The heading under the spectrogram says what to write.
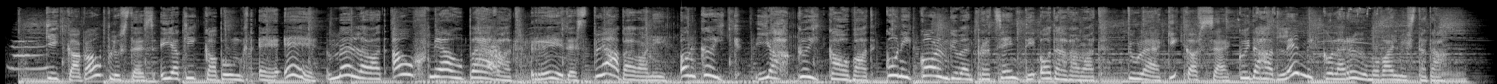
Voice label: (MOT) Estų balsas; moteris

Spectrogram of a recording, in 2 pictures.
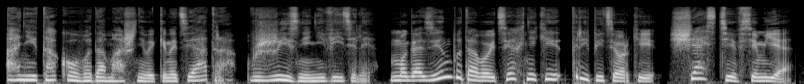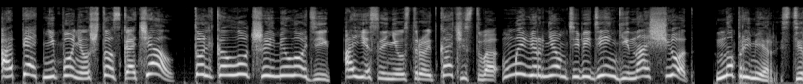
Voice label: MOT Rusiškas balsas, moteris; rusu

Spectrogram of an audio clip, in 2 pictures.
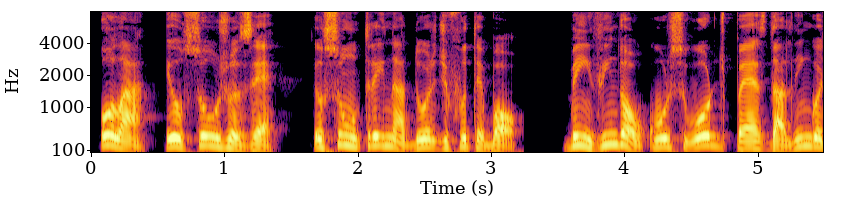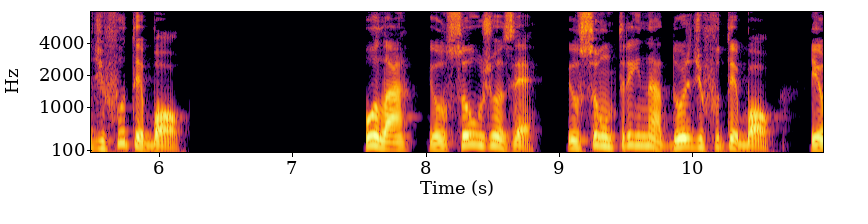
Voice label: (VYR) Brazilu balsas, vyras

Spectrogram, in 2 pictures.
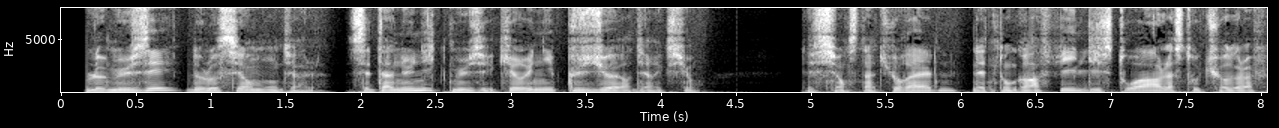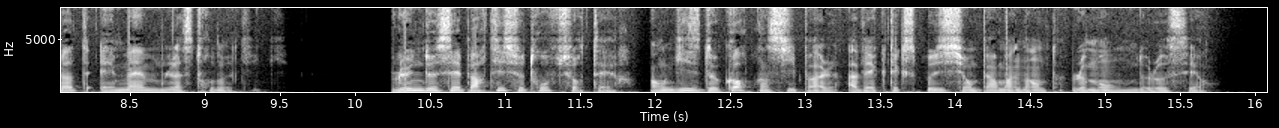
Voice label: VYR Prancuzu balsas, vyras

